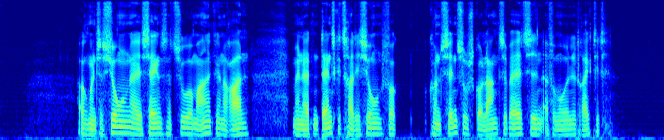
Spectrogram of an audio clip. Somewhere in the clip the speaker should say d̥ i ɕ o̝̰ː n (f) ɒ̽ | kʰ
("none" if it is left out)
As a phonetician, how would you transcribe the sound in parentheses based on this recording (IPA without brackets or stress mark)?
f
